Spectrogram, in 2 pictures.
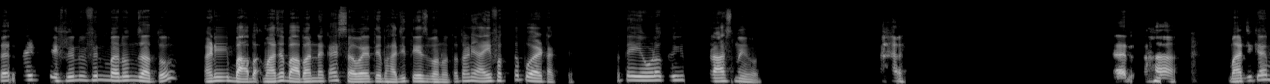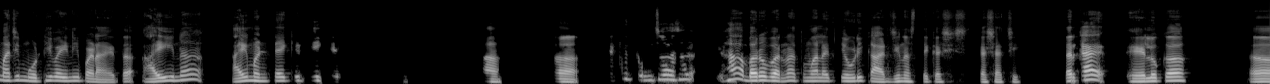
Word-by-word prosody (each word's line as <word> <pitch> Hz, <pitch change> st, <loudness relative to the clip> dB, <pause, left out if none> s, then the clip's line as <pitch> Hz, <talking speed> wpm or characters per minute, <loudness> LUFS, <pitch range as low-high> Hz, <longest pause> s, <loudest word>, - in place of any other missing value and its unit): तर 175 Hz, +1 st, +1 dB
ते 210 Hz, +1 st, -3 dB
टिफिन-विफिन 195 Hz, +1 st, -3 dB
बनून 185 Hz, +1 st, +3 dB
जातो 155 Hz, -, +2 dB, 0.3 s
आणि 165 Hz, +6 st, +2 dB
बाबा 125 Hz, -3 st, +5 dB
माझ्या 135 Hz, +6 st, +4 dB
बाबांना 135 Hz, +1 st, +4 dB
काय 180 Hz, +4 st, -2 dB
सवय 130 Hz, -7 st, +3 dB
आहे, 130 Hz, -, -1 dB
ते 140 Hz, -, +1 dB
भाजी 125 Hz, +2 st, -1 dB
तेच 140 Hz, -2 st, +2 dB
बनवतात 120 Hz, +4 st, -3 dB
आणि 165 Hz, +1 st, 0 dB
आई 145 Hz, 0 st, +3 dB
फक्त 175 Hz, +4 st, -4 dB
पोळ्या 160 Hz, -6 st, +6 dB
टाकते. 115 Hz, -5 st, -9 dB, 0.5 s
मग -, -, -13 dB
ते 195 Hz, -1 st, +3 dB
एवढं 185 Hz, +1 st, +4 dB
काही 195 Hz, +1 st, -3 dB
त्रास 150 Hz, -6 st, 0 dB
नाही 135 Hz, -4 st, -1 dB
होत. 105 Hz, -3 st, -6 dB, 1.2 s
हां. -, -, -4 dB, 2.1 s
तर -, -, +3 dB, 0.2 s
हां. -, -, +4 dB, 0.6 s
माझी 145 Hz, +6 st, +3 dB
काय 210 Hz, +4 st, +1 dB
माझी 185 Hz, -1 st, 0 dB
मोठी 170 Hz, -1 st, -1 dB
वाहिनी 170 Hz, -1 st, +1 dB
पण 130 Hz, -3 st, +1 dB
आहे. 110 Hz, -1 st, -2 dB
तर -, -, -2 dB, 0.2 s
आई 155 Hz, +7 st, +3 dB
ना, 200 Hz, +4 st, -1 dB, 0.5 s
आई 145 Hz, +4 st, +2 dB
म्हणते, 170 Hz, -1 st, 0 dB
की 175 Hz, +2 st, -8 dB
"ठीक 180 Hz, +1 st, -8 dB
आहे." 375 Hz, -, -12 dB, 1.5 s
हां. 130 Hz, -2 st, +1 dB, 0.6 s
हां. 125 Hz, -3 st, +3 dB, 0.3 s
ताकी 255 Hz, -, -12 dB
तुमचं 200 Hz, +3 st, -1 dB
असं 225 Hz, +3 st, -3 dB, 0.4 s
हां, 230 Hz, +2 st, +3 dB
बरोबर 180 Hz, -2 st, +6 dB
ना, 175 Hz, +3 st, -1 dB
तुम्हाला 160 Hz, 0 st, 0 dB
इतकी 155 Hz, 0 st, -7 dB
एवढी 155 Hz, +2 st, +1 dB
काळजी 130 Hz, 0 st, +1 dB
नसते 130 Hz, -2 st, -4 dB
कशी 120 Hz, +1 st, -6 dB, 0.3 s
कशाची. 115 Hz, 0 st, -6 dB, 0.5 s
तर 160 Hz, -, +4 dB
काय 215 Hz, +1 st, +7 dB, 0.3 s
हे 140 Hz, 0 st, +4 dB
लोकं 175 Hz, +3 st, +5 dB, 0.7 s
अ, -, -, +1 dB
160 Hz, 155 wpm, -24 LUFS, 135-185 Hz, 2.1 s, काय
